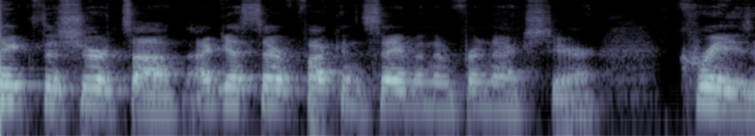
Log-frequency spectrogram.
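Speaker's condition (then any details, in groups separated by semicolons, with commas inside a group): Primary lateral sclerosis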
